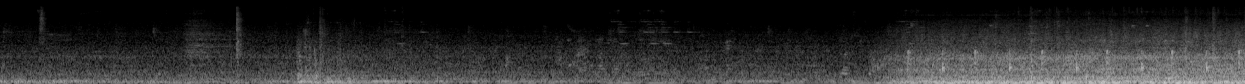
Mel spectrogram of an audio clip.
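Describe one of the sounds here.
A bus engine hums low and steady from inside the cab.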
